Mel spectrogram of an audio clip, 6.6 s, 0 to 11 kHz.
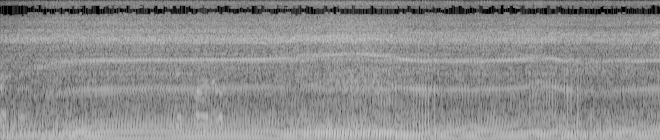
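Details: Second-hand Bajaj Pulsar 150 single-cylinder with old carburettor, revved on choke: uneven revs, stumbling as throttle opens, only partly picking up; fitting a Discover carburettor later made it smooth, confirming the faulty carburettor.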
